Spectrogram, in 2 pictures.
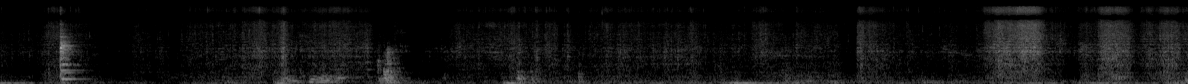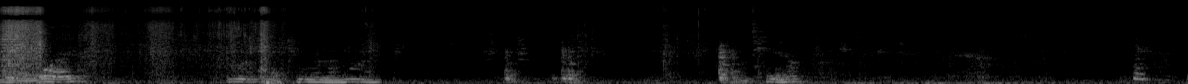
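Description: Clear plastic wrapping crinkling and rustling as it is pulled off a black metal bed-frame pole, loudest about ten to twelve seconds in. A single sharp knock near the start.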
